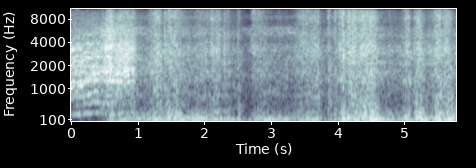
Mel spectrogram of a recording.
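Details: 1939 Buick coupe with 248 engine, first start after coil replacement and points check, weak battery: cranks briefly, catches within a second, then settles into a steady, even low rumble with no knocks or misfires; normal running.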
